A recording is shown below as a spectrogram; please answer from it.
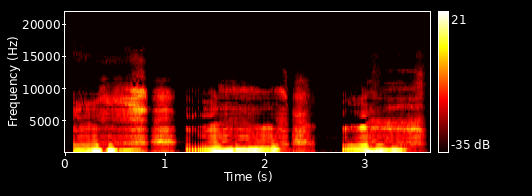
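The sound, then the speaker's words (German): People moaning during sex: breathy, wavering moans and groans come in a few bursts separated by brief pauses, loud and vocal with no spoken words. “Und ich finde, das ist oft die erste Assoziation. Wenn man andere beim Sex hört, ist es oft so.”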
